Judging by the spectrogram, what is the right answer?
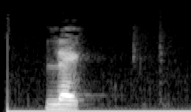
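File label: "lek8", Teochew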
